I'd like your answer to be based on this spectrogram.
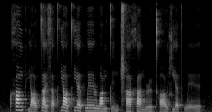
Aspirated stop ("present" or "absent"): present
